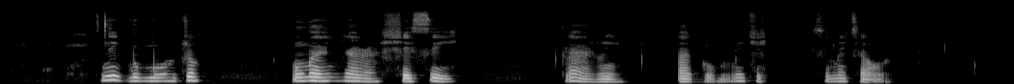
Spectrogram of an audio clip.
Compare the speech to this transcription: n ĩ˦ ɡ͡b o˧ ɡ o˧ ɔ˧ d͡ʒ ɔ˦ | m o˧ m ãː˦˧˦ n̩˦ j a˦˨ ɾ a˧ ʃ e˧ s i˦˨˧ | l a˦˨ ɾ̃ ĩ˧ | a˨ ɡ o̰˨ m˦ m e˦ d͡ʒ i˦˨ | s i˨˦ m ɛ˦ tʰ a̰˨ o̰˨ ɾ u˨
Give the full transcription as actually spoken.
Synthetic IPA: n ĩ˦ ɡ͡b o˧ ɡ͡b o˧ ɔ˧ d͡ʒ ɔ˦ | m o˧ m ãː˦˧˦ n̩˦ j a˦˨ ɾ a˧ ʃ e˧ s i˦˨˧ | l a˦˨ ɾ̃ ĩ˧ | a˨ ɡ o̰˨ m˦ m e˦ d͡ʒ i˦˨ | s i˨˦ m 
